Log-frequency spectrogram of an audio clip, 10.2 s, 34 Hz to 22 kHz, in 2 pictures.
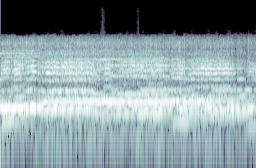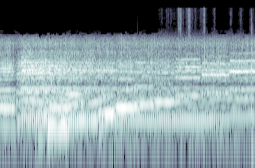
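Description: A 1930s dance orchestra playing a slow song: a sustained melody with wide vibrato over held chords, then a lower held chord in the second half. The sound is of an old shellac recording, dull and cut off at the top.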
